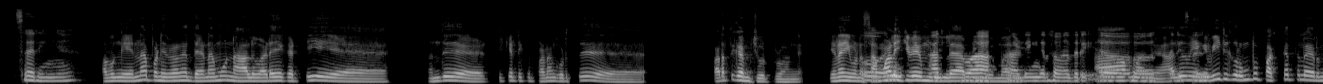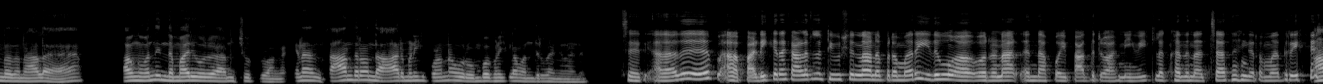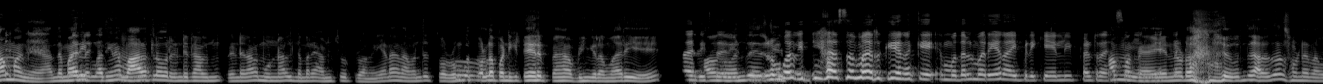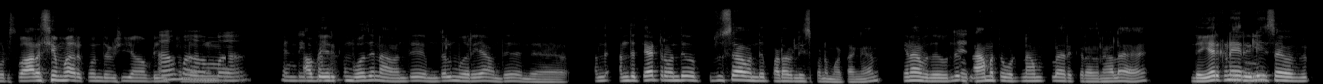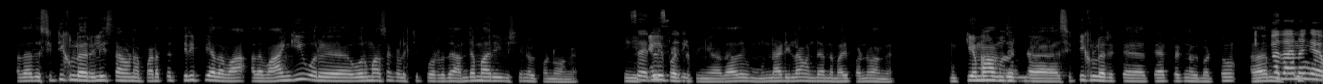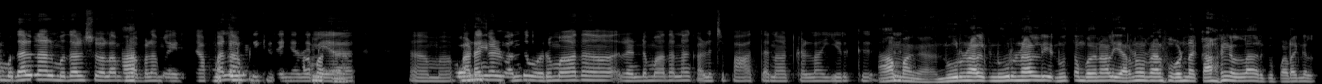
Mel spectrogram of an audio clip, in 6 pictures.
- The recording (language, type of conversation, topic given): Tamil, podcast, சினிமா கதைகள் நம் மனதை எவ்வாறு ஊக்குவிக்கின்றன?
- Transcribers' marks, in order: other background noise; laugh; laughing while speaking: "ரொம்ப வித்தியாசமா இருக்கு எனக்கே. முதல் முறையா நான் இப்டி கேள்விப்பட்றேன் சொல்லுங்க"; chuckle; other noise; laugh; chuckle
